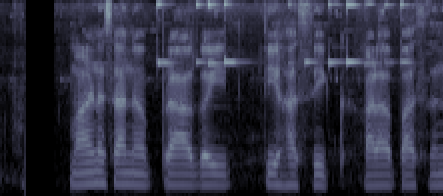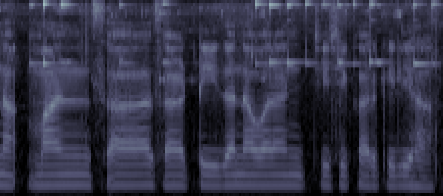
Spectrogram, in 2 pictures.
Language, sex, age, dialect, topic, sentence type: Marathi, male, 18-24, Southern Konkan, agriculture, statement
